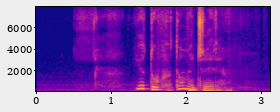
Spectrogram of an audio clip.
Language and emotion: Russian, sad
